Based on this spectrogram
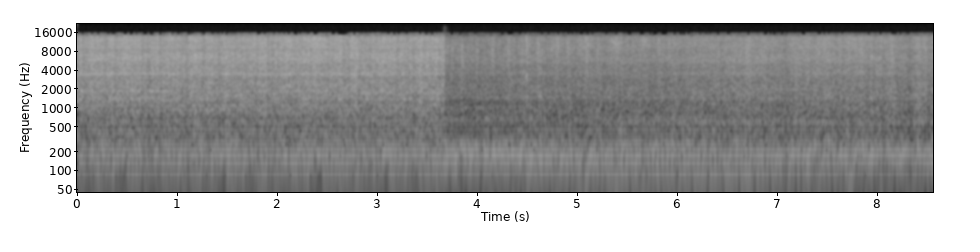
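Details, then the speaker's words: Old truck engine warmed up to temperature after a cold start: low, even rumble with steady firing, no knocks or misses, smoothing into a healthy idle once warm; normal warm idle. "It sounds a lot better. It's smoothing out. It's not quite going to idle yet. It's smoothing out. Heat. Heat. I'd say it's running really healthy."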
